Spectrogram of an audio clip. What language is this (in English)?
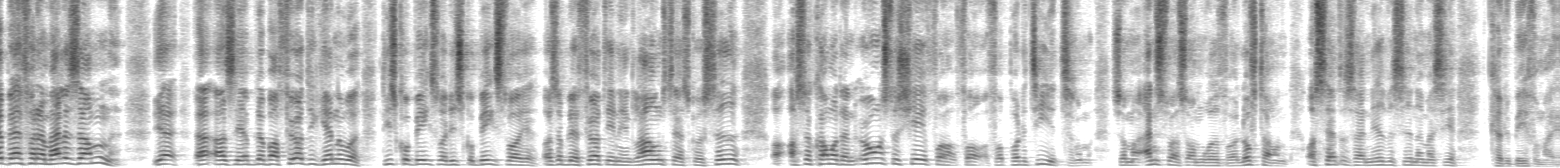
Danish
